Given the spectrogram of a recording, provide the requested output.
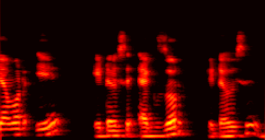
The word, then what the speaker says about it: XOR: এক্স একজর বি ঠিক আছে এটাকে আমরা বলবো একজর বি তো এই যে লেদার পয়েন্টে দেখাইতেছি তাহলে এইটা কি আমার এটা হইছে একজর এটা হইছে বি তার মানে আমরা উচ্চারণ করবো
